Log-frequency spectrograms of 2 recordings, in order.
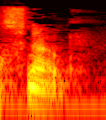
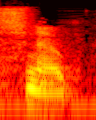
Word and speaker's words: Snook: and the other person is a Napa County deputy sheriff named Hal Snoke, who, or some, you could pronounce it Snook. It's spelled S-N-O-O-K. As far as I know, the correct pronunciation is Snoke.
